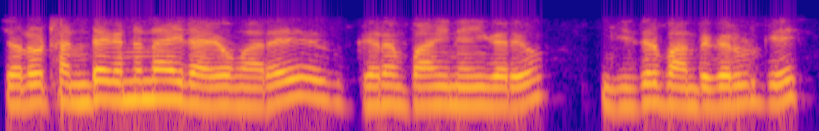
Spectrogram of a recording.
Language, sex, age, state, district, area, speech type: Dogri, male, 18-30, Jammu and Kashmir, Udhampur, rural, conversation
